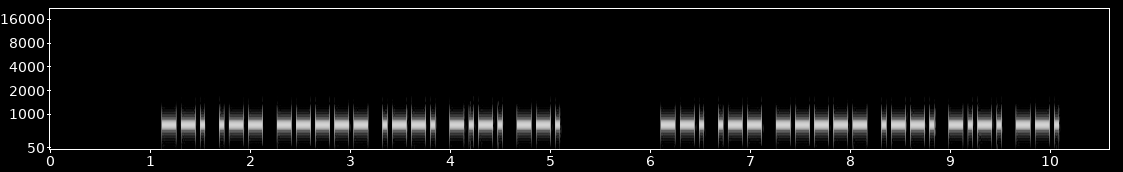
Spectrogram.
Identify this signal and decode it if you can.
Morse code, heard as a keyed tone, about 25 wpm, 700 Hz. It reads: GW0PCG GW0PCG
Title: DXCC-100 Call Signs - 6 Characters - Repeated 3x - 25wpm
